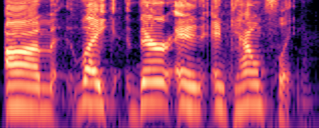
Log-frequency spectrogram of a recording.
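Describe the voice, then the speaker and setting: A woman's voice: a little high, a little slow, no echo, soft background music. A middle-aged woman hosting a casual podcast, talking bluntly and swearing freely as she tells personal stories. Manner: blunt, swearing, animated storytelling. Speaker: podcast host.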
